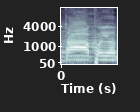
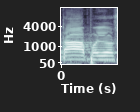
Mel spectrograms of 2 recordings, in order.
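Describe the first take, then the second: No difference in how they are said.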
